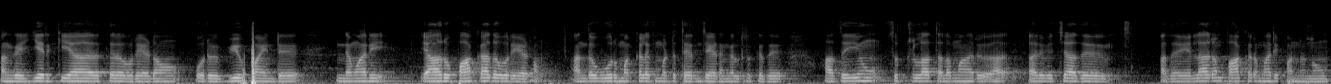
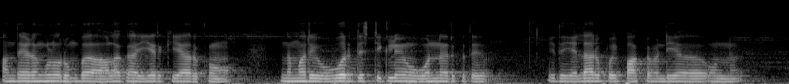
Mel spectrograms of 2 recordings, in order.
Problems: none marked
